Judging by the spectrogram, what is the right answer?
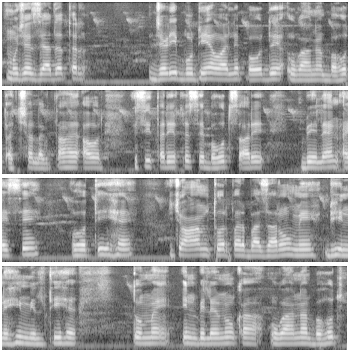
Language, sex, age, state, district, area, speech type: Urdu, male, 18-30, Uttar Pradesh, Ghaziabad, rural, spontaneous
